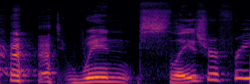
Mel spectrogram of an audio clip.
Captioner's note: laughing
